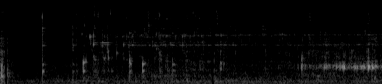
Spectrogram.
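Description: Wine pours into a glass up close, with small drips and clinks and then a rising gurgle as the glass fills.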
